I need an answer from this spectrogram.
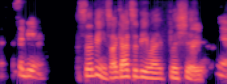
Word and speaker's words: Sabine: You don't pronounce the T, Sabine.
